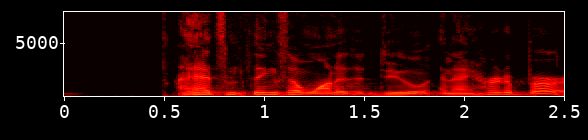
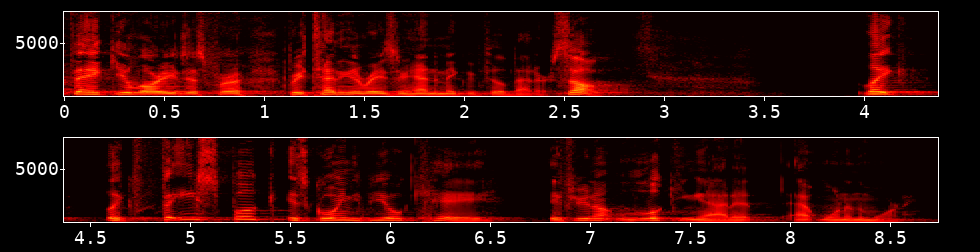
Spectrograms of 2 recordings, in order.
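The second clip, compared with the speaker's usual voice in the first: ordinary talk, nothing marked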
